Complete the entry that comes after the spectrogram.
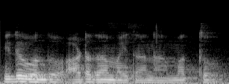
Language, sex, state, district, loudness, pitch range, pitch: Kannada, male, Karnataka, Bangalore, -16 LUFS, 100-115 Hz, 105 Hz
